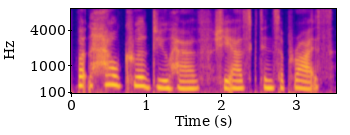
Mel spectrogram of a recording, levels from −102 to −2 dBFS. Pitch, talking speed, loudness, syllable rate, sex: 230 Hz, 150 wpm, -20 LUFS, 3.9 syllables/s, female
